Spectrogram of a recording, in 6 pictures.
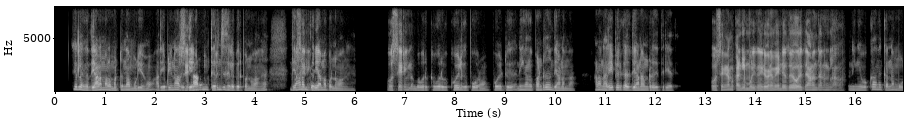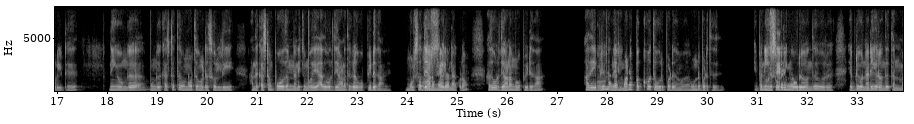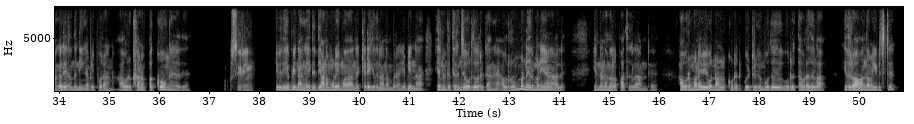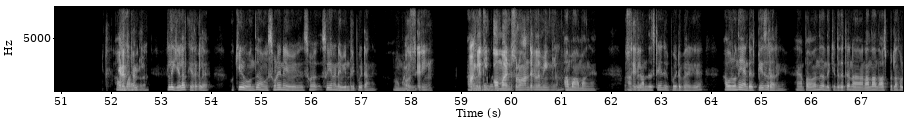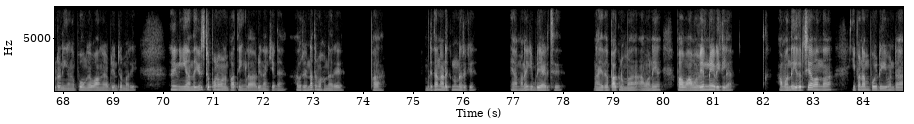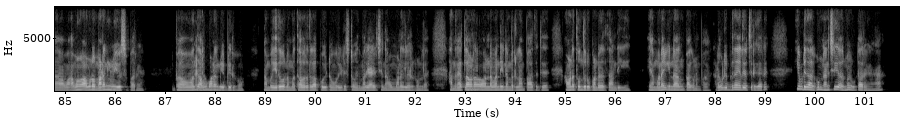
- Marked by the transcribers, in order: "தெரிலைங்க" said as "தெர்லங்க"; "சரிங்க" said as "சரிங்"; "சரிங்க" said as "சரிங்"; "சரிங்க" said as "சரிங்"; other background noise; "சரிங்க" said as "சரிங்"; "கண்ணை" said as "கண்ண"; "சரிங்க" said as "சரிங்"; inhale; "சரிங்க" said as "சரிங்"; "சரிங்க" said as "சரிங்"; "சரிங்க" said as "சரிங்"; "நேர்மையான" said as "நேர்மனையான"; other noise; "சுய" said as "சுன"; unintelligible speech; "சரிங்க" said as "சரிங்"; "சரிங்க" said as "சரிங்"; inhale; "இதை" said as "இத"; "மனநிலமைய" said as "மனநிறய"; inhale; inhale
- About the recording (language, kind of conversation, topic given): Tamil, podcast, பணச்சுமை இருக்கும்போது தியானம் எப்படி உதவும்?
